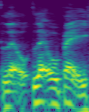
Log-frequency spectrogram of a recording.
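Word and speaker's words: Lil B: You pronounce it Little B.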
